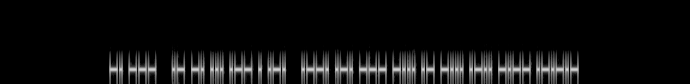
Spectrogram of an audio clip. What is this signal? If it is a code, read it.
Morse code, heard as a keyed tone, about 50 wpm, 700 Hz. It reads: NO ANSWER PROBABLY.
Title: Sentences from Top 700 Words 50wpm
